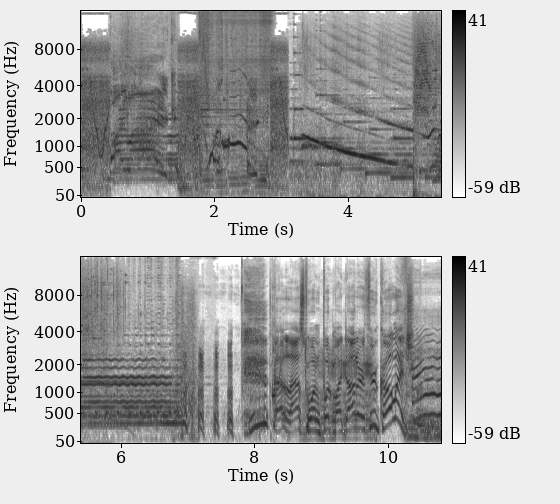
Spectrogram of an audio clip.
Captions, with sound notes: My leg! My leg! [shattering] [laughing] That last one put my daughter through college.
